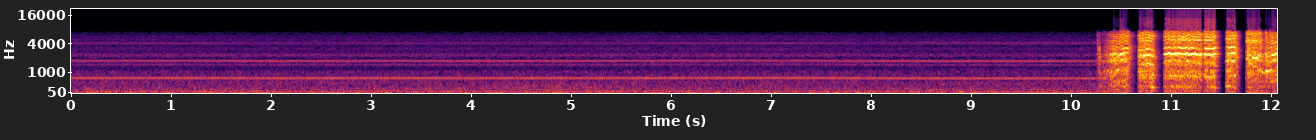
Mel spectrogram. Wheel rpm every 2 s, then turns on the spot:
0, 0, 0, 0, 70, 160.
none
